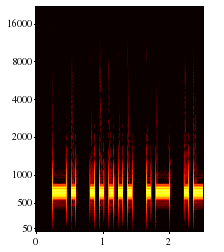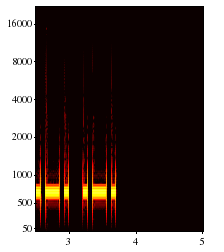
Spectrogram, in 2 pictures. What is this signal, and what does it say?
Morse code, heard as a keyed tone, about 17 wpm, 700 Hz. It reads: N5APR
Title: USA Callsign DE Callsign 17wpm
